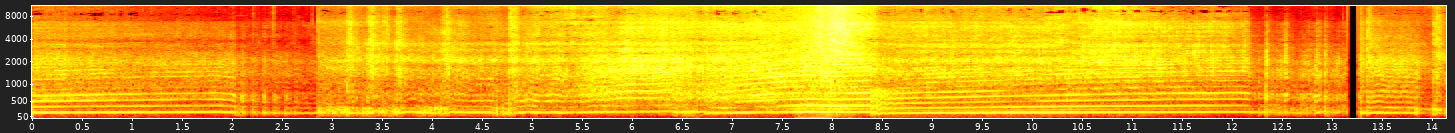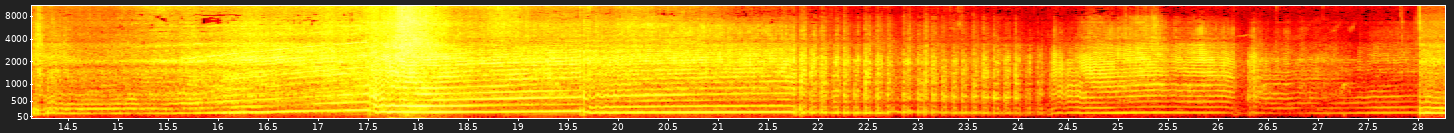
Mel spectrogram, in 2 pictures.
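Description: Rally cars at full throttle, engines revving up through the gears in repeated rising sweeps. Two cars pass close by at their loudest, about eight and eighteen seconds in, and near the end another car is heard revving further off.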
